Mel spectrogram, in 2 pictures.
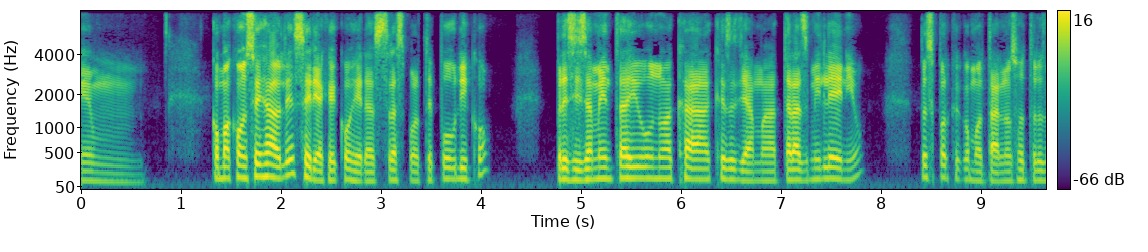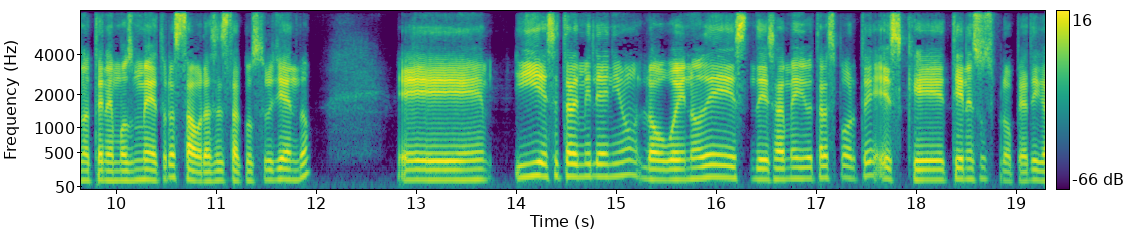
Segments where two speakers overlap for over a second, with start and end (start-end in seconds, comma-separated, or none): none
